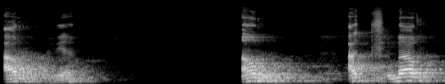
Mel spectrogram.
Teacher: ar-nya dibaca tebal, tafkhim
